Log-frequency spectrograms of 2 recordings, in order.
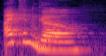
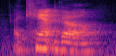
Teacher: in the word can't, we leave the vowel sound alone, but you will hear an audible glottal stop at the end of that word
